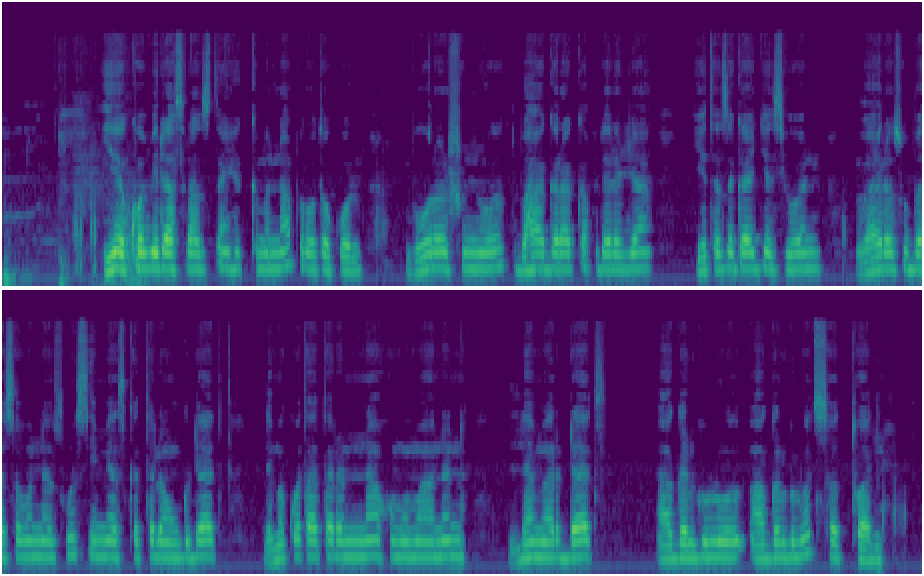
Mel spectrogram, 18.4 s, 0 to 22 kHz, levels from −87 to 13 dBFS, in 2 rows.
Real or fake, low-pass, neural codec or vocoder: real; 14.4 kHz; none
